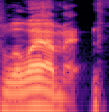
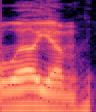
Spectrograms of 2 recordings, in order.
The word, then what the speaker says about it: Willamette: not the easy is Willamette. So you need to spell that for us, because it took me forever to drop the I. I was always doing the William.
